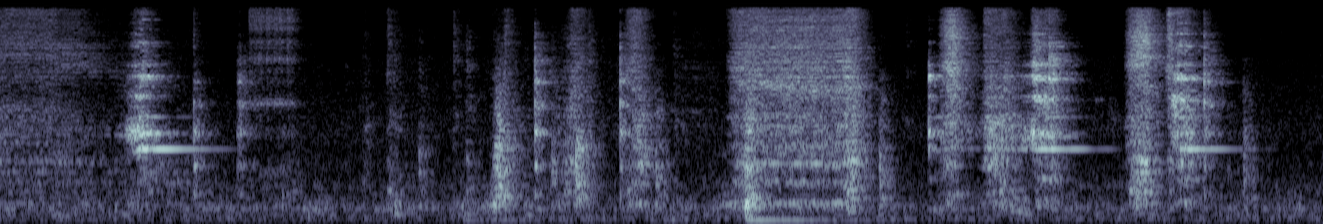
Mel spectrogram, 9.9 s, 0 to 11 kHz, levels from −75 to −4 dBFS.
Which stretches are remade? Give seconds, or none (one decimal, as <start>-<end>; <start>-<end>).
none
